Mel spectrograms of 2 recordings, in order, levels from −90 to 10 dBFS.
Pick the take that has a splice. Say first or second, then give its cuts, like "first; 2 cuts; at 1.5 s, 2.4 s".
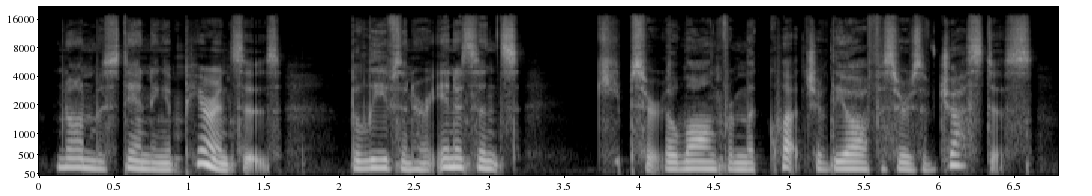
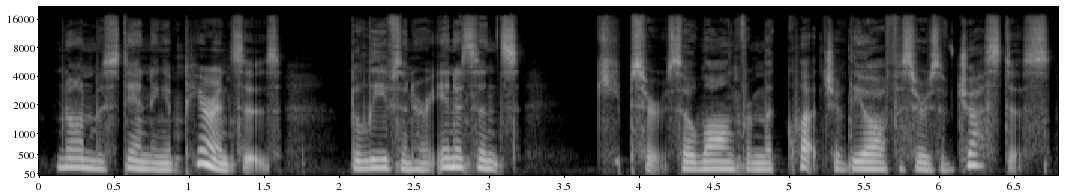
first; 1 cut; at 4.2 s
